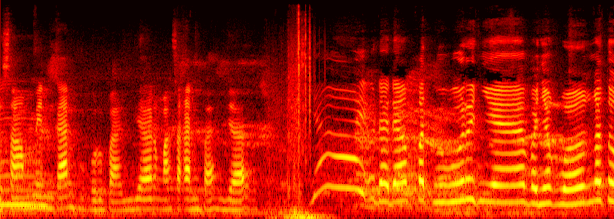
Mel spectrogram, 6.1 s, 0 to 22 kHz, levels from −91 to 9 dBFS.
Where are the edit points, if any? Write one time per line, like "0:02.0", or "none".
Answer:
0:02.9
